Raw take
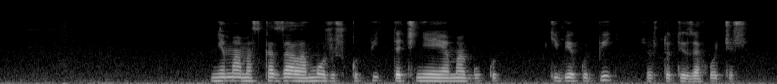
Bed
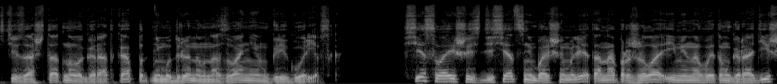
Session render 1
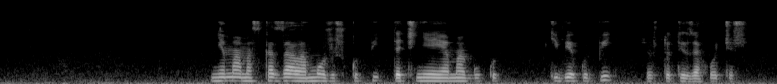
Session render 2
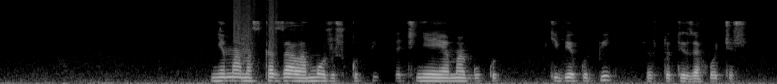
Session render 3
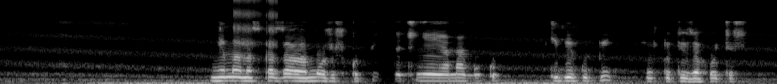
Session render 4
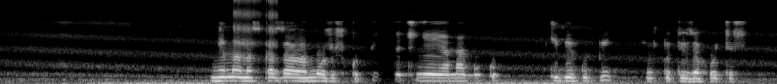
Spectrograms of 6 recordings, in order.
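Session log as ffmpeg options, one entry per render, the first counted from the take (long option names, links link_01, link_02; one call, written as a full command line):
ffmpeg -i in.wav -af "afftdn=noise_reduction=6:noise_floor=-48" out.wav
ffmpeg -i in.wav -filter_complex "[0:a]asettb=1/sr,asplit=3[link_01][link_02][link_03];[link_01]atrim=end=2.334[link_04];[link_02]atrim=start=2.33:end=2.78,asetpts=PTS-STARTPTS,afade=type=in:duration=0.004:curve=qsin,afade=type=out:start_time=0.446:duration=0.004:curve=qsin,acrusher=bits=3:mode=log:mix=0:aa=0.000001[link_05];[link_03]atrim=start=2.776[link_06];[link_04][link_05]acrossfade=duration=0.004:curve1=hsin:curve2=qsin[link_07];[link_07][link_06]acrossfade=duration=0.004:curve1=qsin:curve2=hsin,asettb=1/sr,asplit=3[link_08][link_09][link_10];[link_08]atrim=end=5.944[link_11];[link_09]atrim=start=5.94:end=6.75,asetpts=PTS-STARTPTS,afade=type=in:duration=0.004:curve=qsin,afade=type=out:start_time=0.806:duration=0.004:curve=qsin,lowpass=frequency=1800:poles=1[link_12];[link_10]atrim=start=6.746[link_13];[link_11][link_12]acrossfade=duration=0.004:curve1=hsin:curve2=qsin[link_14];[link_14][link_13]acrossfade=duration=0.004:curve1=qsin:curve2=hsin,asplit=3[link_15][link_16][link_17];[link_15]atrim=end=3.82,asetpts=PTS-STARTPTS,afade=type=out:start_time=3.52:duration=0.3:silence=0.0668344[link_18];[link_16]atrim=start=3.82:end=3.95,asetpts=PTS-STARTPTS,volume=-23.5dB[link_19];[link_17]atrim=start=3.95,asetpts=PTS-STARTPTS,afade=type=in:duration=0.3:silence=0.0668344[link_20];[link_18][link_19][link_20]concat=n=3:v=0:a=1" out.wav
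ffmpeg -i in.wav -filter_complex "[0:a]afftfilt=real='re*pow(10,23/40*sin(2*PI*(0.97*log(max(b,1)*sr/1024/100)/log(2)-(-0.27)*(pts-256)/sr)))':imag='im*pow(10,23/40*sin(2*PI*(0.97*log(max(b,1)*sr/1024/100)/log(2)-(-0.27)*(pts-256)/sr)))':win_size=1024:overlap=0.75,asplit=2[link_01][link_02];[link_02]asoftclip=type=tanh:threshold=-16.5dB,volume=-10dB[link_03];[link_01][link_03]amix=inputs=2:normalize=0" out.wav
ffmpeg -i in.wav -af "volume=4.5dB,alimiter=limit=-2dB:level=0:latency=1" out.wav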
